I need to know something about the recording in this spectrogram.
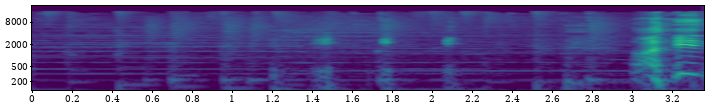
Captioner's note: chuckles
